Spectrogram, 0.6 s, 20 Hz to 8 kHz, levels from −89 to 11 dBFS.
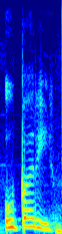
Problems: constant background noise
